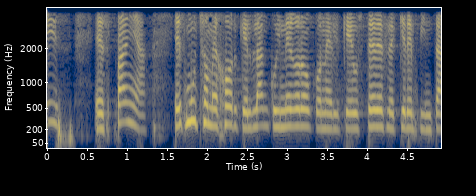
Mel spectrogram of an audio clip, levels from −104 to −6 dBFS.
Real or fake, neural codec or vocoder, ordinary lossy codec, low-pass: real; none; none; 3.6 kHz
